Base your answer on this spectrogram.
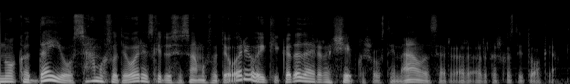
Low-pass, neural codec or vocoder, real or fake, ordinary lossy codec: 10.8 kHz; none; real; MP3, 48 kbps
